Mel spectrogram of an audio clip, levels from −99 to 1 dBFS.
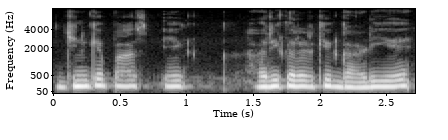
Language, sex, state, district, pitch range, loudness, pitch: Hindi, male, Madhya Pradesh, Dhar, 155-170 Hz, -12 LUFS, 165 Hz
